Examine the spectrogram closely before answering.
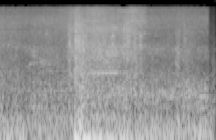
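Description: A large robotic walker fires a loud laser blast.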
